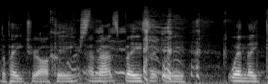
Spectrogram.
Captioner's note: laughs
